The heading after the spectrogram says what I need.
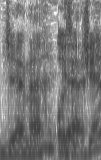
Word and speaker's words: Gina: so a long season Gina Jorgensen tell me about this young freshman yeah yeah it actually looks like Gina but you pronounce it Jenna yeah yeah it's Genevieve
